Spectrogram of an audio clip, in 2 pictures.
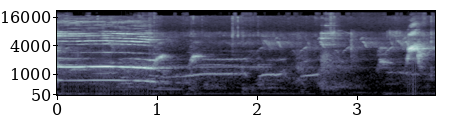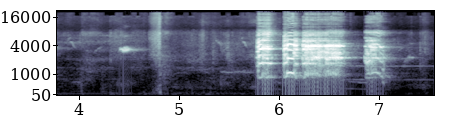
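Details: Red junglefowl recorded on 3 March 2020: a harmonic crow opens the clip, followed by a few short calls and then a loud, harsh, broadband crow of about one second near the end.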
